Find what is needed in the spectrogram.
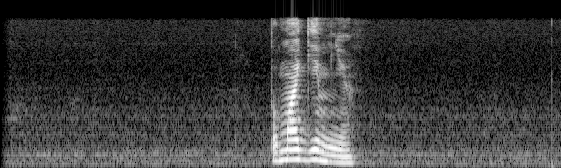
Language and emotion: Russian, neutral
